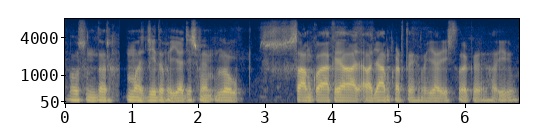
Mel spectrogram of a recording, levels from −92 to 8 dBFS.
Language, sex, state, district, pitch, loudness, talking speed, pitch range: Hindi, male, Uttar Pradesh, Varanasi, 105 Hz, -18 LUFS, 160 wpm, 100-110 Hz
